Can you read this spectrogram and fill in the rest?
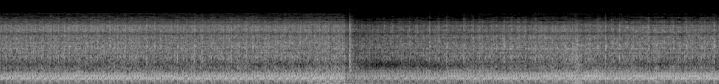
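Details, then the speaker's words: Husqvarna 257 chainsaw, customer's non-starter, first start after fuel line and trigger repair: two-stroke buzzing fast and steady with no drop to a slow idle, running pretty fast at idle; high idle speed. "so so at first i was kind of nervous there it was running pretty fast at idle"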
